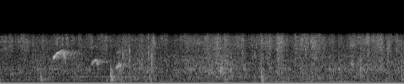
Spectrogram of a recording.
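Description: Nursing standard poodle puppies giving a few short, high squeaks, mostly in the first second and a half, with fainter ones later, over a steady background hiss.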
